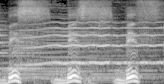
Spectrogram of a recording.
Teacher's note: karena ketika mengucapkan huruf ba Ini bibirnya rapat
